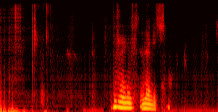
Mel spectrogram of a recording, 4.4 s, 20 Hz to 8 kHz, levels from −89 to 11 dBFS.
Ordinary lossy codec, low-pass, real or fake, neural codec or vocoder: none; 7.2 kHz; fake; codec, 16 kHz, 1 kbps, FreqCodec, smaller model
